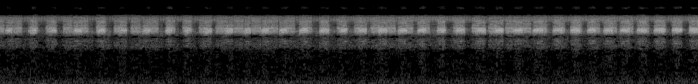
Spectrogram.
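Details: Summer cicada song from Provence in the south of France: a shrill high-pitched drone pulsing in slower, uneven throbs several times a second, steady and loud with nothing else audible.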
